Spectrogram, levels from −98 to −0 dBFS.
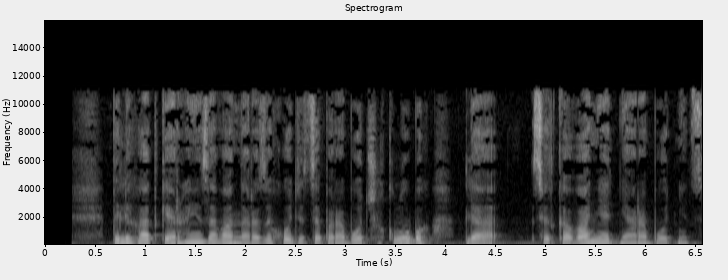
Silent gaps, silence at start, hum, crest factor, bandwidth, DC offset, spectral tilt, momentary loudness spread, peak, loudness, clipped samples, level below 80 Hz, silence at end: none; 0.3 s; none; 24 dB; 11.5 kHz; under 0.1%; -3.5 dB/octave; 13 LU; -18 dBFS; -41 LUFS; under 0.1%; -70 dBFS; 0 s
